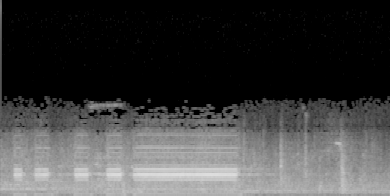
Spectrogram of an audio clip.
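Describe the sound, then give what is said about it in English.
A supply truck arriving in the compound honks three short times, then holds one long steady blast before falling silent, loud over a rumbling background of engine and outdoor noise. “Attention, supply truck now in the compound.”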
